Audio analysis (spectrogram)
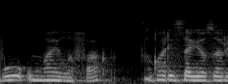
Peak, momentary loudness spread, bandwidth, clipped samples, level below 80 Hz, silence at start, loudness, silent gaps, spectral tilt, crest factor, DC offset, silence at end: -12 dBFS; 12 LU; 8.2 kHz; under 0.1%; -60 dBFS; 0 s; -28 LUFS; none; -8 dB/octave; 14 dB; under 0.1%; 0 s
